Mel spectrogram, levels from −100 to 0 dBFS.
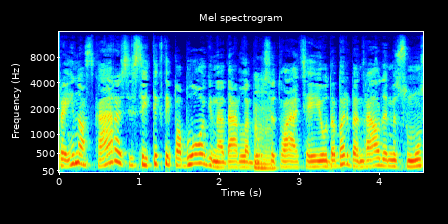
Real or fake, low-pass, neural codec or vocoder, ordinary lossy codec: fake; 14.4 kHz; vocoder, 44.1 kHz, 128 mel bands every 512 samples, BigVGAN v2; AAC, 48 kbps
